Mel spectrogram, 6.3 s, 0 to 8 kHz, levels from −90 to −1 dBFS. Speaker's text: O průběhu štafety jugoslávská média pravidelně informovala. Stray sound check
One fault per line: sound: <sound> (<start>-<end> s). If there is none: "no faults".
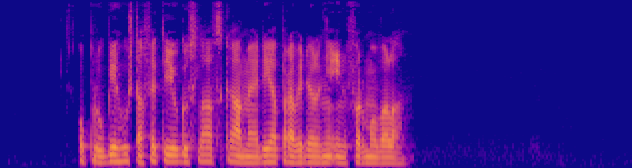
no faults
